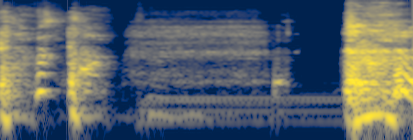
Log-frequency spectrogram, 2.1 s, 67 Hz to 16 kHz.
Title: Girl Coughing 335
